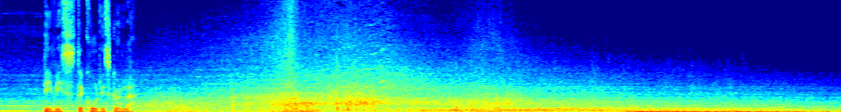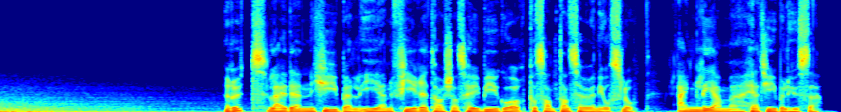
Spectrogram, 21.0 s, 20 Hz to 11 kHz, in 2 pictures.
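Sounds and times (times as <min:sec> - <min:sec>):
deeper engine drone: 0:00.0 - 0:03.4, 0:07.4 - 0:13.4
car engines starting and revving in the evening: 0:00.0 - 0:08.4
speech: 0:00.6 - 0:02.0, 0:13.4 - 0:20.8.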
